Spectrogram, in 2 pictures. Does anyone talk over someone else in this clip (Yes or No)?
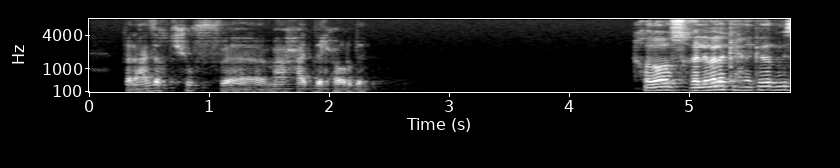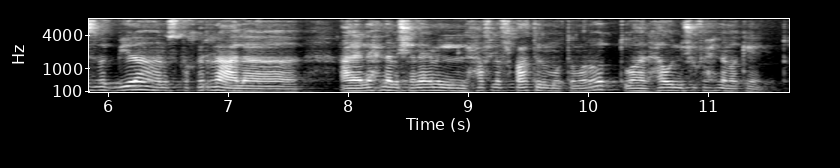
No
